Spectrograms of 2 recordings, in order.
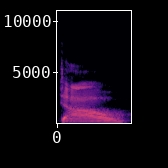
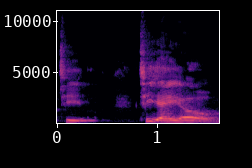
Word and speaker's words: Tao: the followers of the Tao, the way, T-O-W or T-A-O, it's pronounced as if it's D-O-W, like the Dow Jones, but it's spelled T-A-O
